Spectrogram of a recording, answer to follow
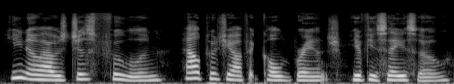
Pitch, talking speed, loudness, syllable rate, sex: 210 Hz, 225 wpm, -16 LUFS, 4.4 syllables/s, female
